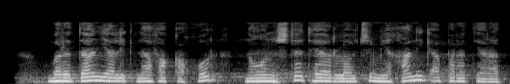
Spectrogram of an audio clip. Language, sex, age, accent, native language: Uzbek, male, 25-34, Qashqadaryo, Uzbek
